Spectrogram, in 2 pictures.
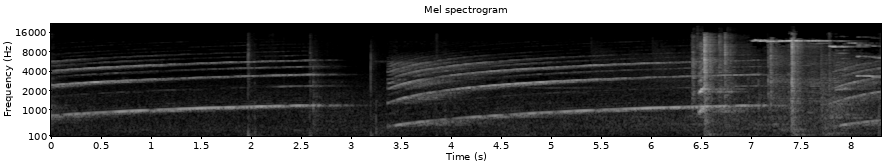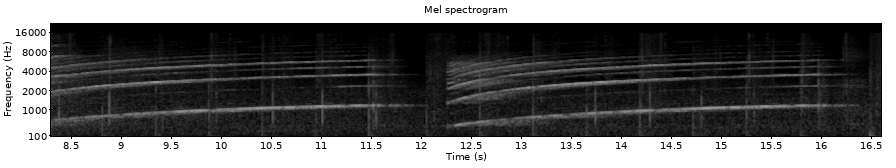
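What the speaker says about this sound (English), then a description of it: "please turn off that alarm since that's your job." A school fire alarm from the video game Life Is Strange wails in repeated rising electronic sweeps, each lasting a few seconds, with a brief sharp clatter and tone burst partway through; steady and fairly loud, no talking.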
